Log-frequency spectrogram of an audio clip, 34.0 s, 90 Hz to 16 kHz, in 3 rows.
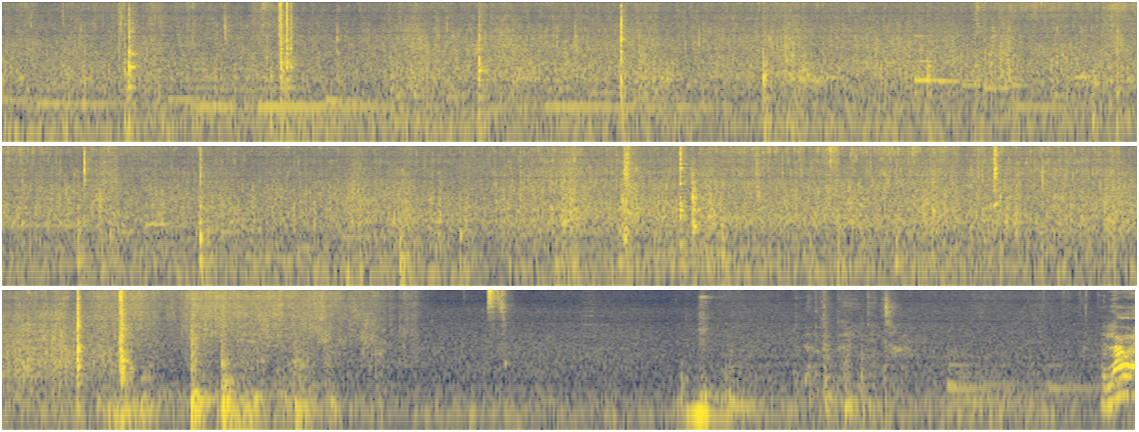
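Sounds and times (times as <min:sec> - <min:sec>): oil sizzling in a pan: 0:00.0 - 0:26.4.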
